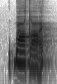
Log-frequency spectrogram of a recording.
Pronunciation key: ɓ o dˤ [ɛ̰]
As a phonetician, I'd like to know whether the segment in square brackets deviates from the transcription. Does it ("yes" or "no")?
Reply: no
